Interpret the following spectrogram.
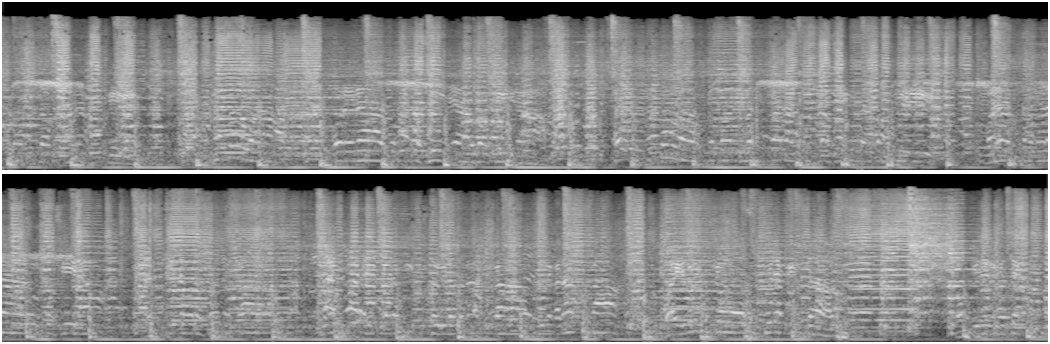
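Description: Live Bolivian brass band playing a morenada: trumpets and trombones carrying the tune over a steady bass line, with drums and cymbals keeping a dense, regular beat.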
